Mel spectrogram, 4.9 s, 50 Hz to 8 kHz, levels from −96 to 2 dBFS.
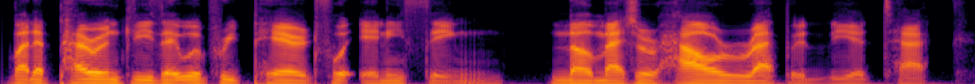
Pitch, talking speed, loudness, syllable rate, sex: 95 Hz, 160 wpm, -22 LUFS, 5.3 syllables/s, male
